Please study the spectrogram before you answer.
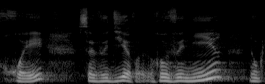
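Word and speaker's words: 回: Là aussi, la prononciation moderne importe peu, ça se prononce hui, ça veut dire revenir.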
